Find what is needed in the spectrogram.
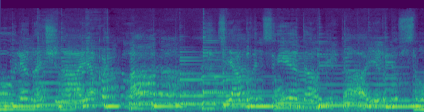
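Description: Two acoustic guitars played as accompaniment to voices singing a song.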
